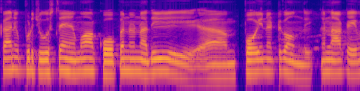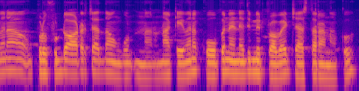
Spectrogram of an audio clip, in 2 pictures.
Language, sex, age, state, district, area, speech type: Telugu, male, 18-30, Andhra Pradesh, Vizianagaram, urban, spontaneous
